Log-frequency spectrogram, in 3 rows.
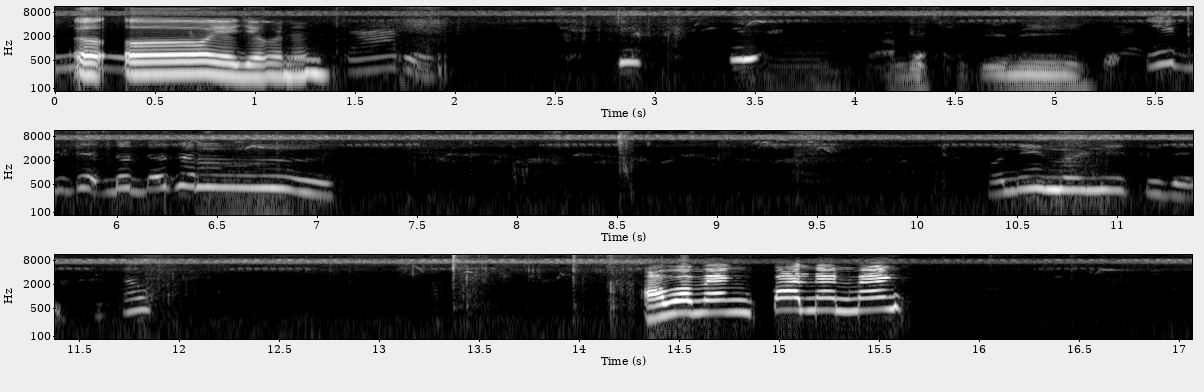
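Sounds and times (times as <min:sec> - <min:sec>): insects buzzing: 0:00.0 - 0:17.0.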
